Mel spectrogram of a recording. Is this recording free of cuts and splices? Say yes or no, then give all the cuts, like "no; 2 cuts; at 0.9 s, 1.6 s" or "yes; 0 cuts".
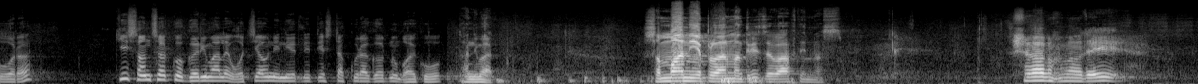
yes; 0 cuts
